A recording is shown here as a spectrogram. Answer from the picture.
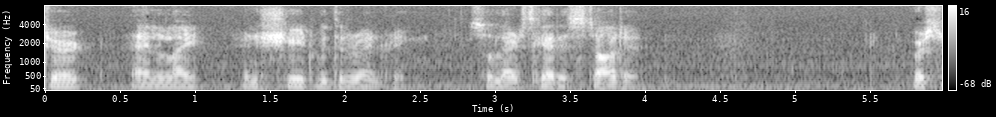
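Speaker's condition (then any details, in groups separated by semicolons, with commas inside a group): No condition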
